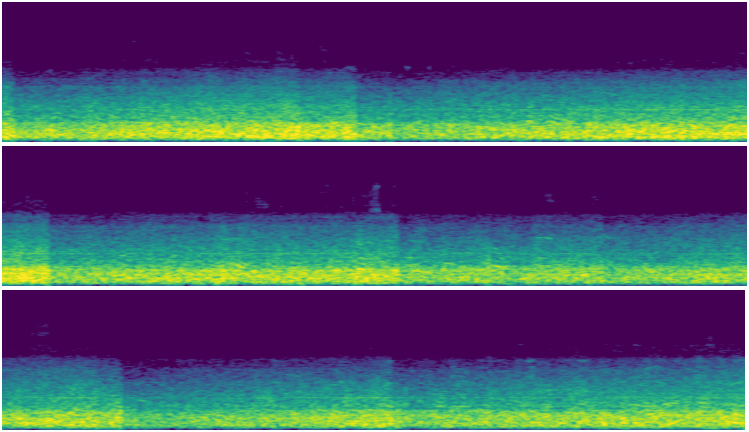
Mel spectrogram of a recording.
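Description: A ferry engine rumbles steadily.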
